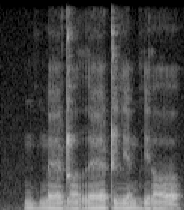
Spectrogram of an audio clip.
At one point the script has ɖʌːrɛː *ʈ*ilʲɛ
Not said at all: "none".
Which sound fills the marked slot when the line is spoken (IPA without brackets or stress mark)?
ʈ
